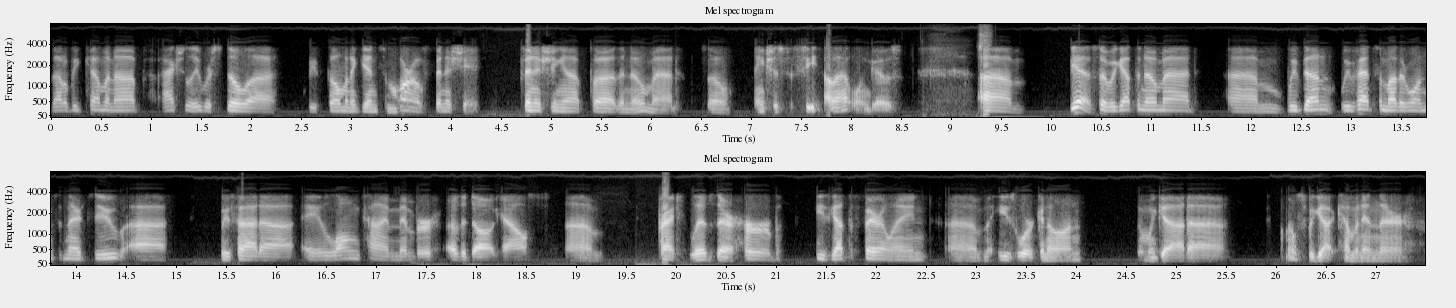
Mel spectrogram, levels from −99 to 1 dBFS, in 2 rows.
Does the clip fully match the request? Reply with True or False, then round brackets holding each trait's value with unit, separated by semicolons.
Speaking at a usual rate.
True (170 wpm)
